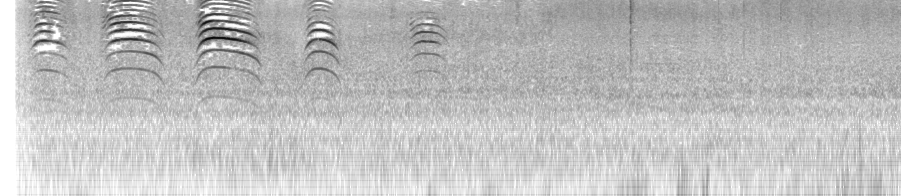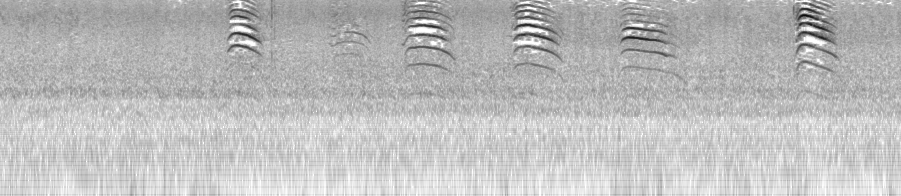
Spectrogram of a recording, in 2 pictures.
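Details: British kittens meowing: a quick cluster of high, arched, harmonic mews early on, then a later series of single squeaky meows spaced about a second apart, over a steady low background hum.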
